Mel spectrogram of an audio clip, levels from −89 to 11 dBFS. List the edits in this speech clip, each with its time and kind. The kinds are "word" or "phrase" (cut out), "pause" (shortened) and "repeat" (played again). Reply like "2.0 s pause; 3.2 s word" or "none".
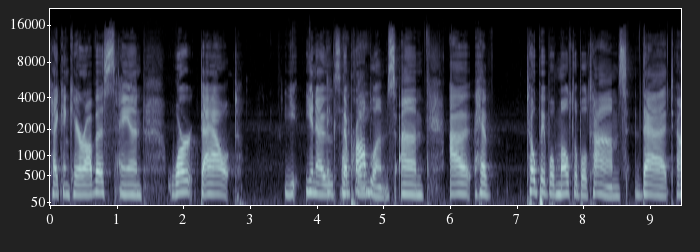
none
